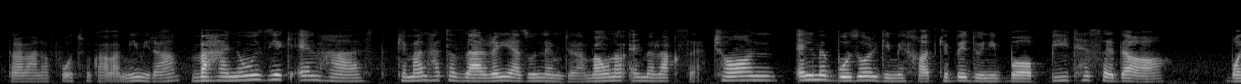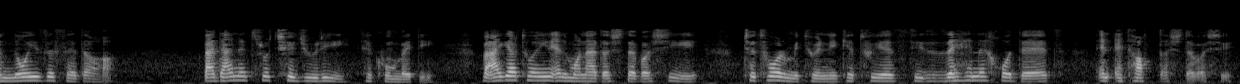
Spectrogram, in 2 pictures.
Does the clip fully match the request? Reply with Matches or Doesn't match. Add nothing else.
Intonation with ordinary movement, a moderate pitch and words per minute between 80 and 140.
Matches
